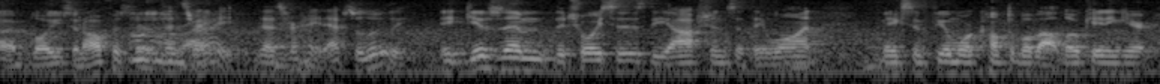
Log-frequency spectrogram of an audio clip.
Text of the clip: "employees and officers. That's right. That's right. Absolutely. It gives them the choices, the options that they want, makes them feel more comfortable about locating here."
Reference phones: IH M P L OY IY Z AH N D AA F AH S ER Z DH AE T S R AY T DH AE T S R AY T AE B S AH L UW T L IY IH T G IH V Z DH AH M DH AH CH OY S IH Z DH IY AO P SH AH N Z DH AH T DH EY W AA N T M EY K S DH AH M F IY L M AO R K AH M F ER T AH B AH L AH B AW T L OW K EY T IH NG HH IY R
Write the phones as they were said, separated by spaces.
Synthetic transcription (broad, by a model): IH M P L OY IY Z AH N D AA F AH S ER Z DH AE T S R AY T DH AE T S R AY T AE B S AH L UW T L IY IH T G IH V Z DH AH M DH AH CH OY S IH Z DH IY AO P SH AH N Z DH AH T DH EY W AA N T M EY K S DH AH M F IY L M AO R K AH M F T AH B L AH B AW T L OW K EY T IH NG HH IY R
